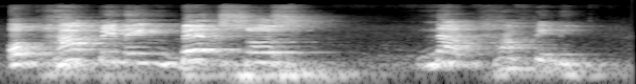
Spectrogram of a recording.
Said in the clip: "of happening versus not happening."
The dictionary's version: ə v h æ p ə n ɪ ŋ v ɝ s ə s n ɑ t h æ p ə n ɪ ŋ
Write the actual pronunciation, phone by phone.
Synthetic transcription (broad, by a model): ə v h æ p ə n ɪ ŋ b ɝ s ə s n ɑ t h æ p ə n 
